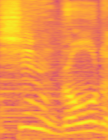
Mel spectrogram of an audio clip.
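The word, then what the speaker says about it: 新郎: 그 다음에 낭군 많이 쓰이는 한자는 아니지만 일단 발음만 좀 유의해서 보시면 될 것 같습니다 신랑은 신로우로 이거지고 낭군은 로우 쿵으로 읽어줍니다 쓰는 순서 가겠습니다만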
